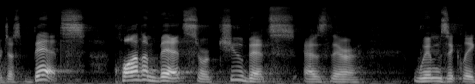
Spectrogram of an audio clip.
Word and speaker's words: qubit: I still think of that as a qubit, but you know, a quantum bit is now a qubit, spelled with a Q.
